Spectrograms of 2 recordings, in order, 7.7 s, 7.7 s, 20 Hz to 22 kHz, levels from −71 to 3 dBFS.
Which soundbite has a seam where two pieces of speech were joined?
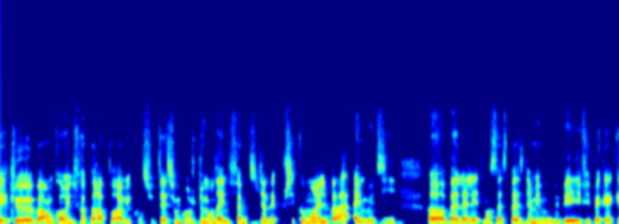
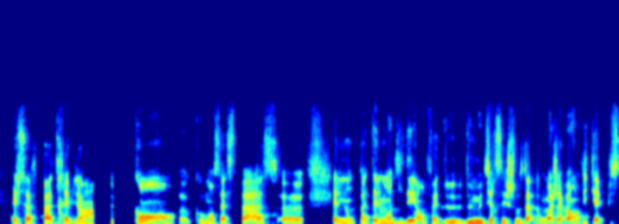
second; 2 cuts; at 4.1 s, 5.5 s

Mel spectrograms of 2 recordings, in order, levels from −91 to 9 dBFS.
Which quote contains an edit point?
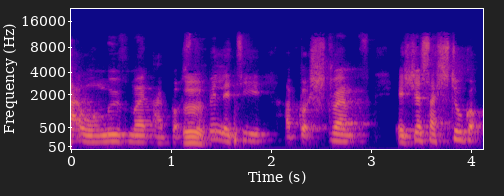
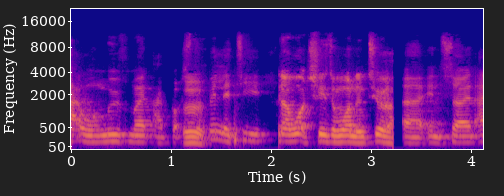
second; 2 cuts; at 2.1 s, 3.2 s

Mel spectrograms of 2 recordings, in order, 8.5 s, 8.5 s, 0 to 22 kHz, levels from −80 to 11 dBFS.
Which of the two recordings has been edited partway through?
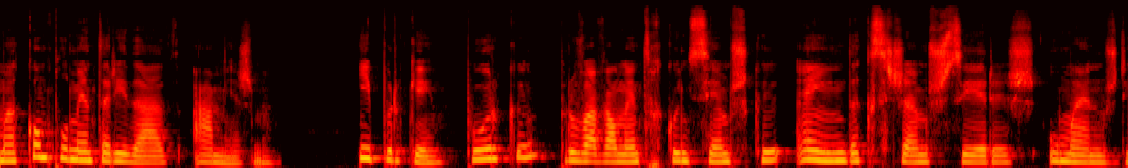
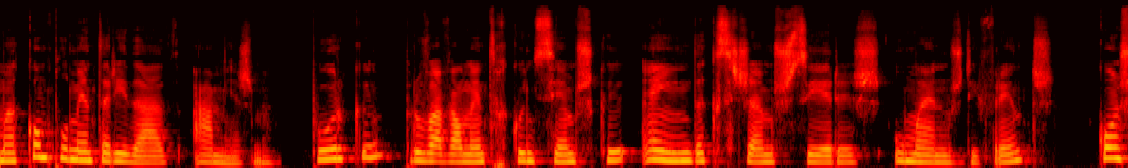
second; 1 cut; at 2.3 s

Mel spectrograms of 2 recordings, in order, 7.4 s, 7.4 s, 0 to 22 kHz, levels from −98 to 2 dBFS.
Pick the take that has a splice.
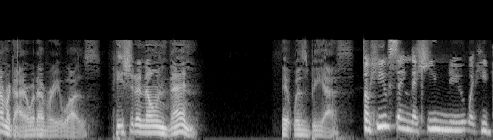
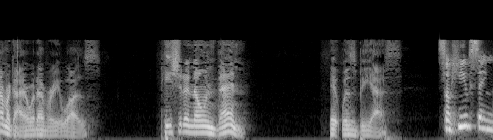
first; 2 cuts; at 1.6 s, 5.5 s

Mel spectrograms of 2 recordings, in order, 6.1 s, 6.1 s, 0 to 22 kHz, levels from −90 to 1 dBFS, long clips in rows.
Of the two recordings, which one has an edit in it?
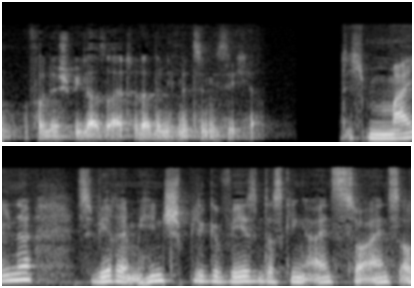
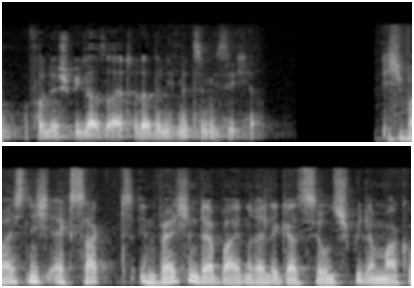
first; 1 cut; at 2.5 s

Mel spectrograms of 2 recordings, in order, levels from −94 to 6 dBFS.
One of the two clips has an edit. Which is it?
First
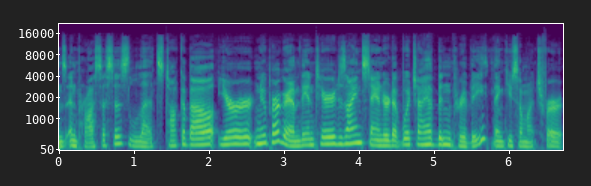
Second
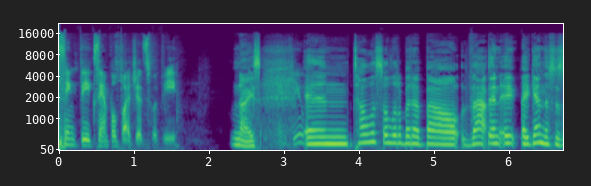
second; 2 cuts; at 2.7 s, 5.7 s

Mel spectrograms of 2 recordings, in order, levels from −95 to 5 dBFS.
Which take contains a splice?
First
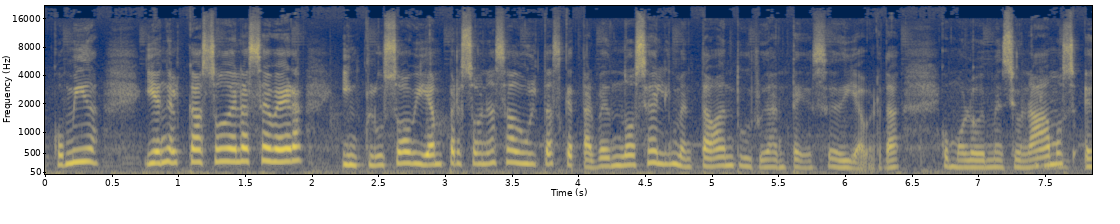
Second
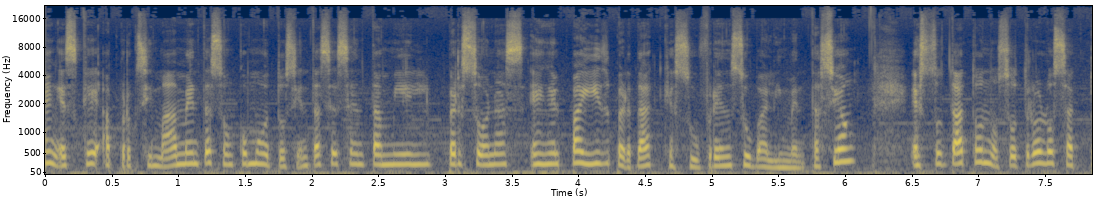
first; 1 cut; at 6.7 s

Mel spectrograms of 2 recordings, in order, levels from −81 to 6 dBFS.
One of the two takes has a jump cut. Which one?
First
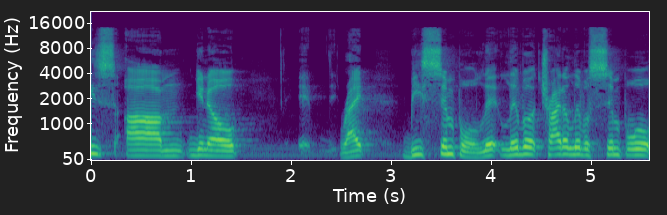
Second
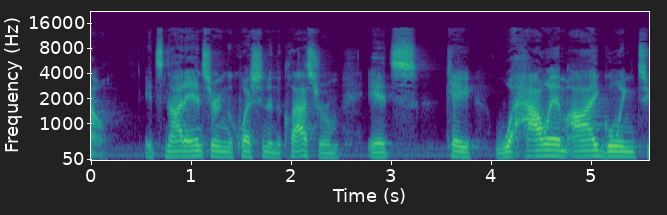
first; 1 cut; at 2.5 s

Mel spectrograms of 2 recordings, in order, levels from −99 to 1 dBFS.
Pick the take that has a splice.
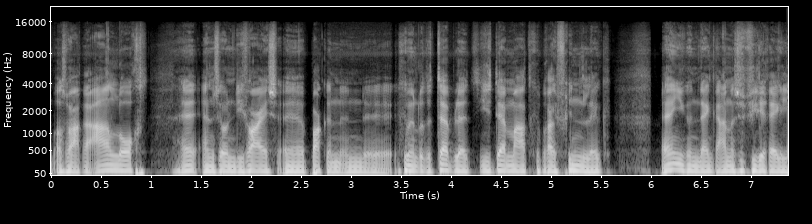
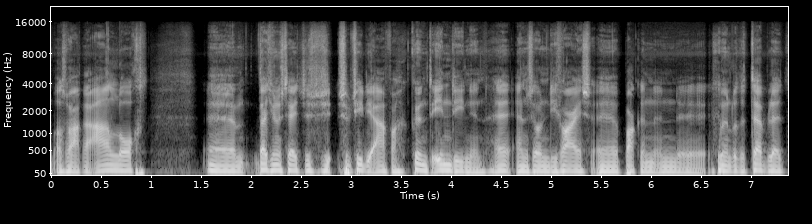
first; 2 cuts; at 1.2 s, 6.0 s

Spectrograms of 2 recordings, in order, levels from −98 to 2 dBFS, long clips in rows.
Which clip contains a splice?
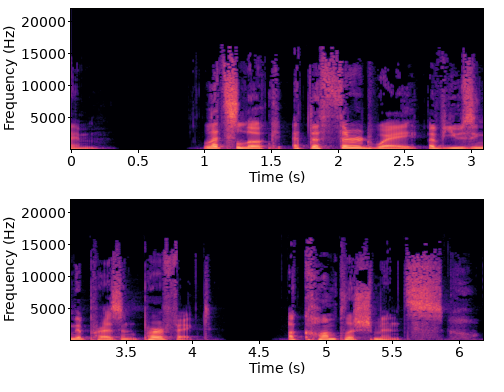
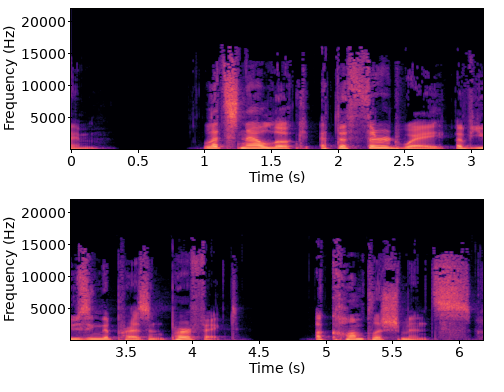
first; 1 cut; at 1.2 s

